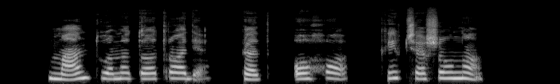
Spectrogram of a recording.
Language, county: Lithuanian, Alytus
